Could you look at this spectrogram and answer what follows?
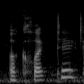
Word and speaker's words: Eclectic: But uh Williamson will be heading to Eclectic excuse me Eclectic Alabama for uh for their game with uh Elmore County. That is that is the name of the city. Eclectic.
